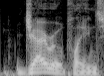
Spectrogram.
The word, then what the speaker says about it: gyroplane: The the Gyroplanes, and you are correct, Scott, that is the correct pronunciation.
